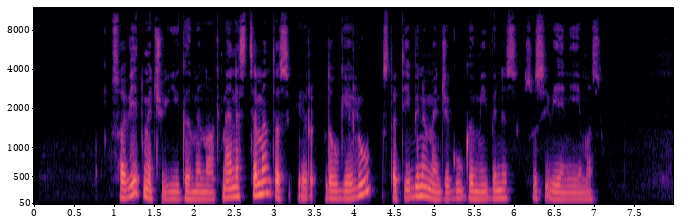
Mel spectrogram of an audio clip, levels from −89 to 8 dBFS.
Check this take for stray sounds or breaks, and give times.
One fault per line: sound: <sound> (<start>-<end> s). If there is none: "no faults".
no faults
